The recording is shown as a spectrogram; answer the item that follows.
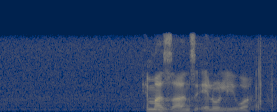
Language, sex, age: Xhosa, male, 20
